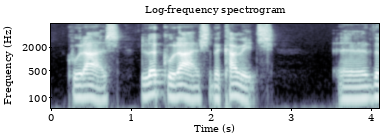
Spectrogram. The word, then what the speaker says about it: courage: bage bage courage courage this is spelled c o u no so OU gives us kurage kurage the courage uh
